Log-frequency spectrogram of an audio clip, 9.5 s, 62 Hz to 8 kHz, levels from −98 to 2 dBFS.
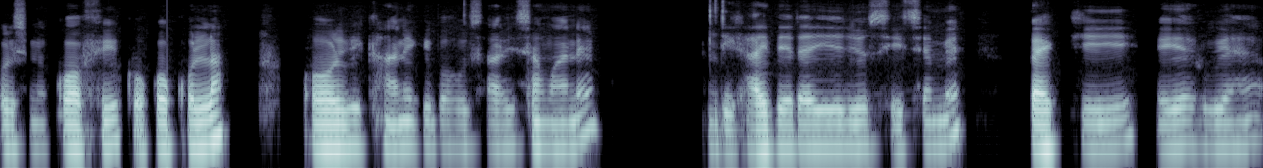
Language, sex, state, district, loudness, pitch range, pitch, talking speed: Hindi, male, Bihar, Muzaffarpur, -23 LUFS, 110-115 Hz, 110 Hz, 150 wpm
